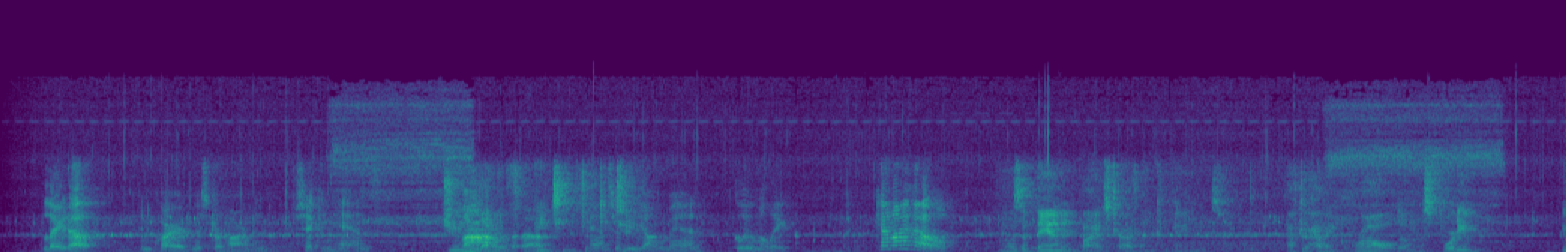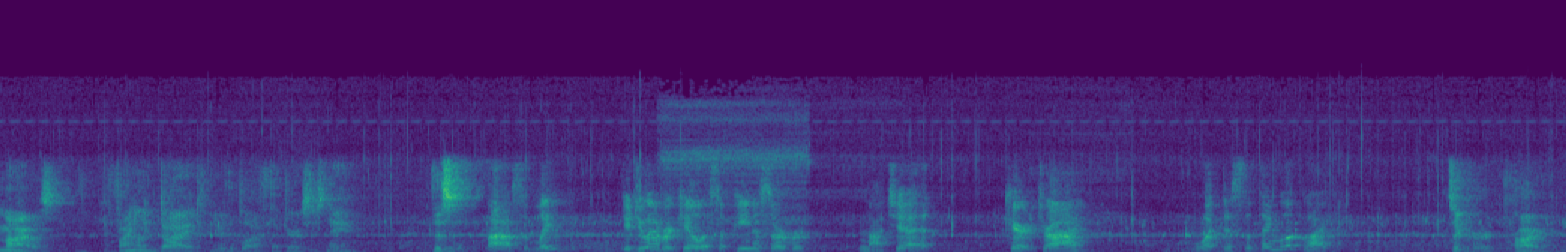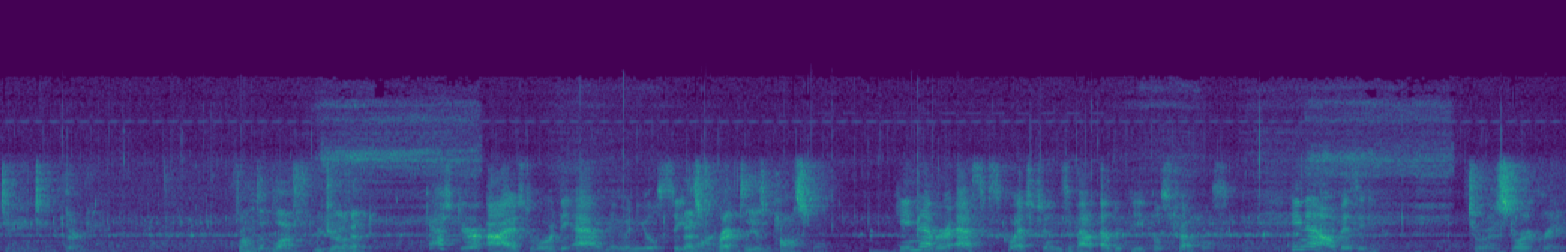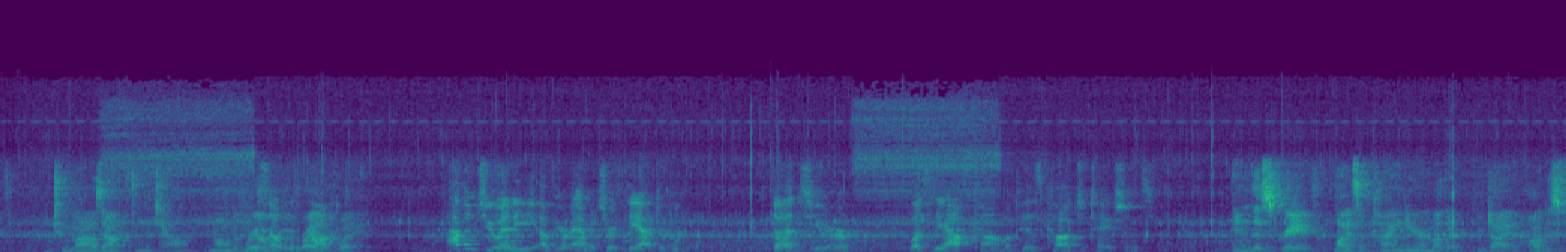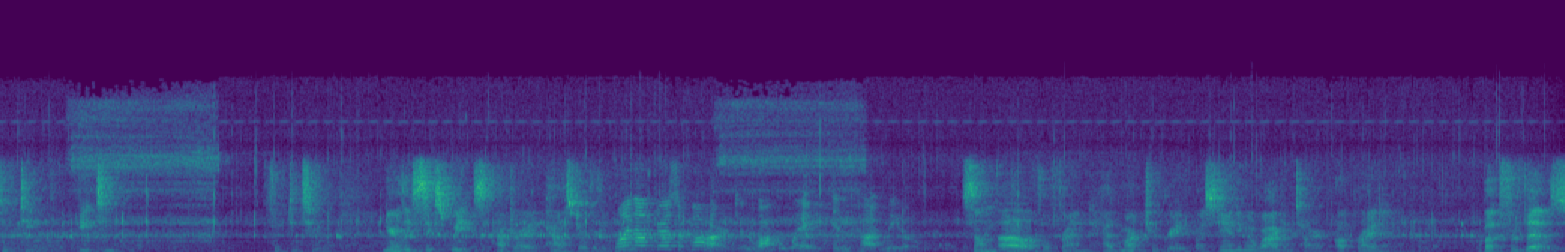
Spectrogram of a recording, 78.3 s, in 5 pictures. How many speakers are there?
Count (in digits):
2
